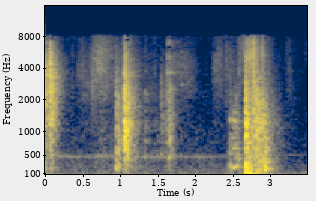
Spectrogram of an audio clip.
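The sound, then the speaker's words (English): A refrigerator door is handled in a large kitchen as two salads are put inside: a few soft clicks and rustles, then a solid thud as it swings shut, with a faint steady hum underneath and no talking. “Later in her large kitchen, Adrian puts two salads in the refrigerator.”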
